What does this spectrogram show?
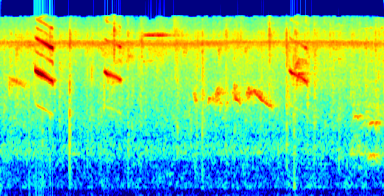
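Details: Flowerpecker chicks in their nest, watched by a camera over eleven days as they grow: thin, high, downslurred squeaky notes at about one-second intervals, some fainter warbled notes between, over soft ticking and rustling.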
